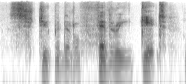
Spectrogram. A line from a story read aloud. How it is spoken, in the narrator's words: Ron hissed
